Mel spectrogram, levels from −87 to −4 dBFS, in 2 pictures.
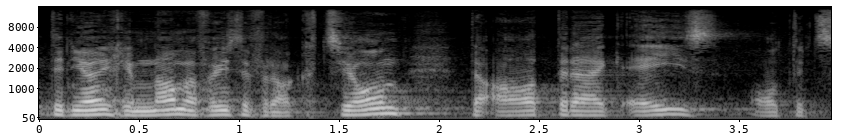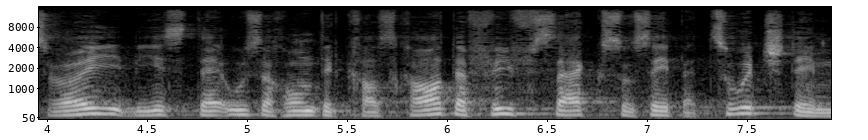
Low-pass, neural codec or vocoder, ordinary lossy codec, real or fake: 14.4 kHz; none; none; real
